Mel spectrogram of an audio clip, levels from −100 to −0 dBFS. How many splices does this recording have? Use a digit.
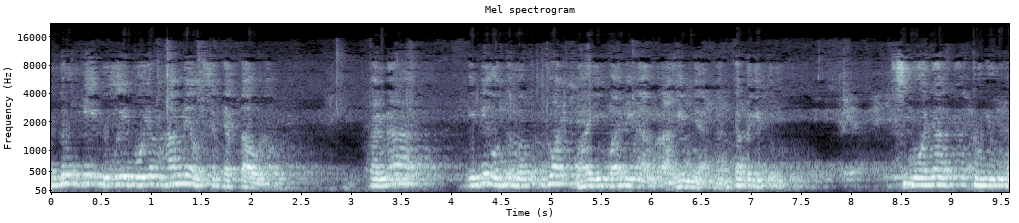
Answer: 0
